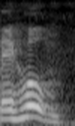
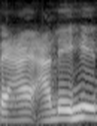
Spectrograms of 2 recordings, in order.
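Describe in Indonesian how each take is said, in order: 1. Suku kata terakhir punya vokal 'u'. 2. Suku kata terakhir punya vokal 'i'. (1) "Dia pakai alaihum" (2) "Kita kata alaihim kan?"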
